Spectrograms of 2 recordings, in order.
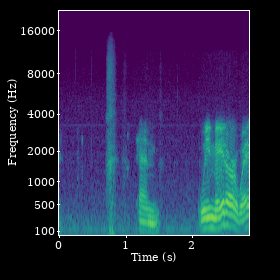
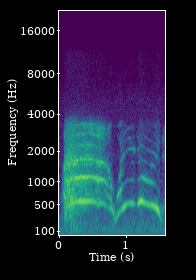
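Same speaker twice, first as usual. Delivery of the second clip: a sudden high shout from far below; startled shout; slower than usual. Retold or imitated. Woman below yells at men peeing on her. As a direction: yell up at the men, high and shocked. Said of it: "and she's like".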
